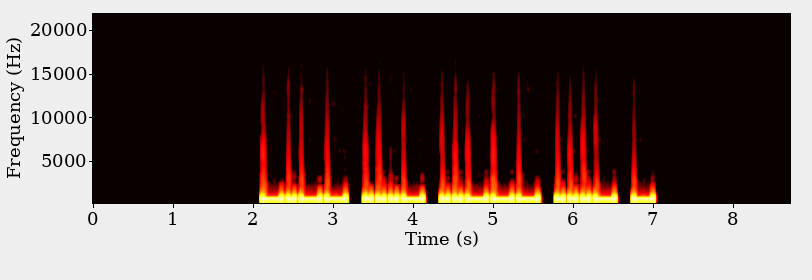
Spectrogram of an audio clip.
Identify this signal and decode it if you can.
Morse code, heard as a keyed tone, about 15 wpm, 700 Hz. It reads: YV2VT
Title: DXCC-100 Call Signs - 5 Characters - Repeated 3x - 15wpm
